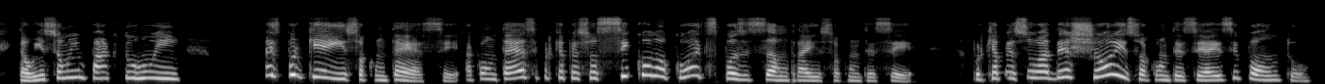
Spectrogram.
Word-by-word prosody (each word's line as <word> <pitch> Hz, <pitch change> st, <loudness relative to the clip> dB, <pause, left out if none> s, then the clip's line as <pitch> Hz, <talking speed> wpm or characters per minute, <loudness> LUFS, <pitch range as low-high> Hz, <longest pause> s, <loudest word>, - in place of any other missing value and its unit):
Então 180 Hz, -2 st, +3 dB
isso 220 Hz, +9 st, 0 dB
é -, -, +2 dB
um 305 Hz, -, 0 dB
impacto 295 Hz, -2 st, -1 dB
ruim. 275 Hz, -3 st, +2 dB, 0.9 s
Mas 425 Hz, -2 st, +1 dB
por 445 Hz, -4 st, +6 dB
que 350 Hz, -, +3 dB
isso 255 Hz, -8 st, +2 dB
acontece? 190 Hz, -7 st, -3 dB
Acontece 260 Hz, +8 st, -1 dB
porque 315 Hz, 0 st, -10 dB
a -, -, -6 dB
pessoa 285 Hz, 0 st, -2 dB
se 385 Hz, +8 st, +1 dB
colocou 380 Hz, -6 st, +2 dB
à -, -, -1 dB
disposição 215 Hz, -, 0 dB
pra 185 Hz, 0 st, -2 dB
isso 175 Hz, 0 st, -7 dB
acontecer. 165 Hz, -3 st, -8 dB, 0.6 s
Porque 235 Hz, +1 st, -2 dB
a 280 Hz, -, +2 dB
pessoa 295 Hz, +2 st, 0 dB
deixou 340 Hz, -, +2 dB
isso 250 Hz, -, +1 dB
acontecer 200 Hz, -1 st, -2 dB
a 195 Hz, -, +3 dB
esse 205 Hz, +9 st, -3 dB
ponto. 200 Hz, -, -2 dB
255 Hz, 140 wpm, -19 LUFS, 200-305 Hz, 0.9 s, por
